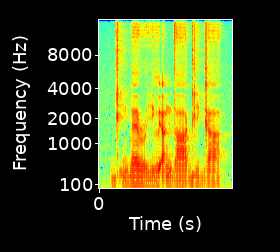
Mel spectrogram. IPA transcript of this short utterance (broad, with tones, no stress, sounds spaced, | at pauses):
ɡ ḭ˨ m b ɛ˧ ɹ i˨ lʲ a̰˦ n d aː˨ ɡ i˦˨ ɡʲ a˨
